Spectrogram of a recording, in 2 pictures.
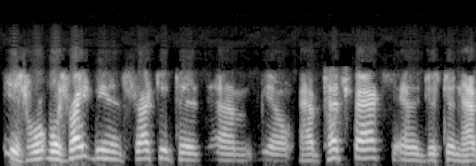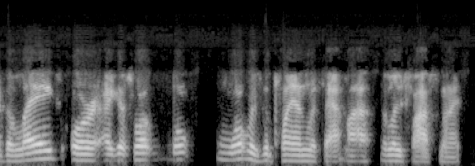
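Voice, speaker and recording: A man's voice: on the high side, moderate pace, vocal fry, no room sound. A man, a reporter, asking hesitant, rambling questions on a press conference call. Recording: dry phone-line audio.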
